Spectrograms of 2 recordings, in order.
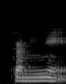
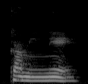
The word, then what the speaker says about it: caminé: not on the in, it's on caminé. So you got to really, when you're speaking it or you're reading it or whatever, you got to punch that last syllable, caminé, and make it very obvious so that people will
